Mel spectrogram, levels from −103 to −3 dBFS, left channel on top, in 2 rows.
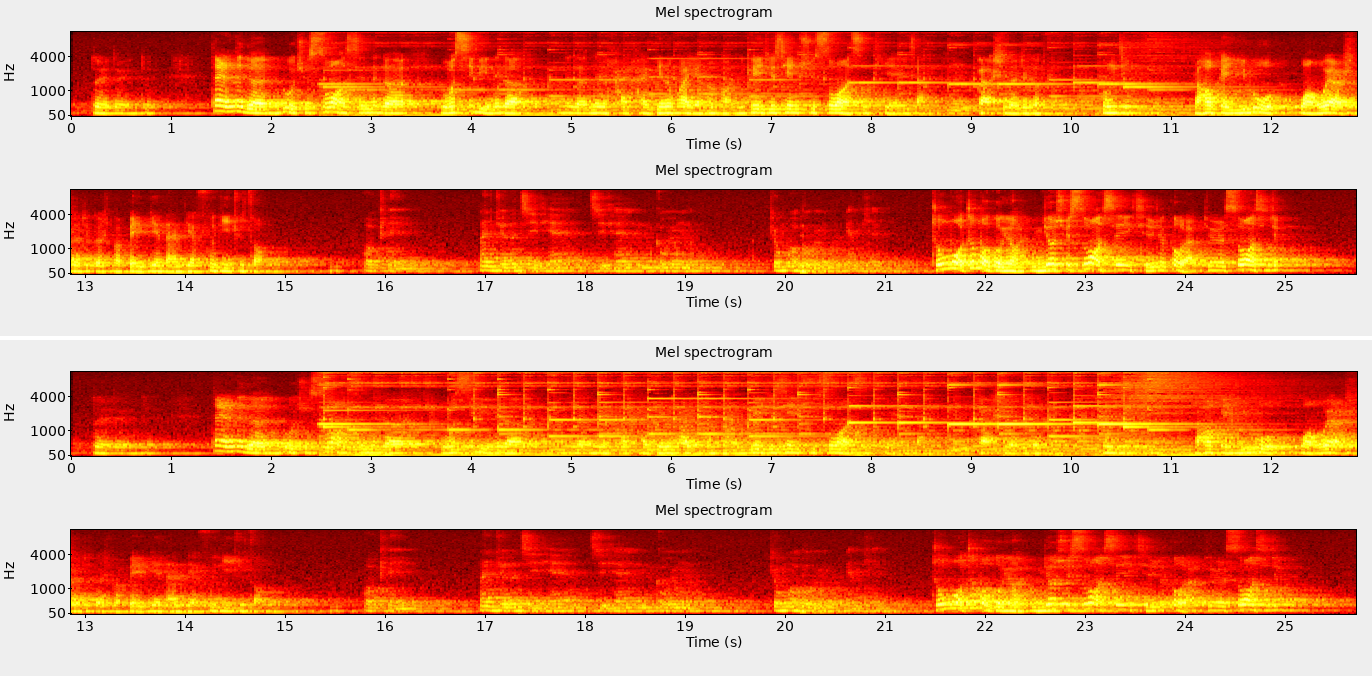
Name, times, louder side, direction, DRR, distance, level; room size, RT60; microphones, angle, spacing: voice 1, 0.2-0.8 1.4-4.6 4.9-8.6 9.1-9.7 10.3-10.7 11.2-14.8 15.4-15.5 21.5-24.9, left 4 dB, 45° left, 5 dB, 0.3 m, -21 dB
sound 1, 2.5-12.1, right 8 dB, 75° right, 0.3 m, -30 dB
voice 2, 15.8-16.3 16.9-19.1 19.8-21.0, equal, 20° left, 0 dB, 1.1 m, -31 dB
15.5 x 5.6 x 2.5 m, 2.1 s
head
